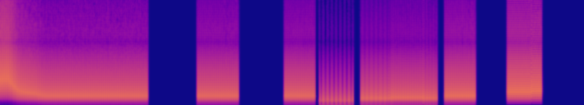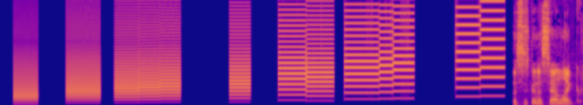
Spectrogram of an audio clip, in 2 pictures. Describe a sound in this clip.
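Synthesizer notes play one after another, rising step by step in pitch.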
